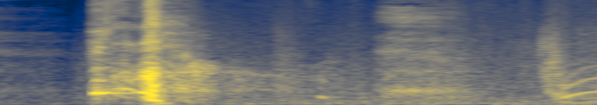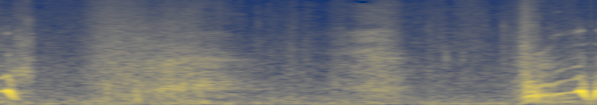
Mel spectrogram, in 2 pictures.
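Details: One loud open sneeze, then several muffled, held-back chhinkni sneezes with quick catching breaths between; deliberate attempt to stifle sneezes, some slipping out.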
